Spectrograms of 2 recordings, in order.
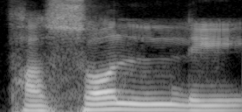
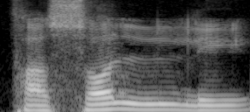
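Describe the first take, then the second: Both takes have the same delivery.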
